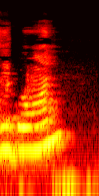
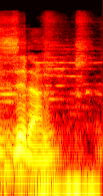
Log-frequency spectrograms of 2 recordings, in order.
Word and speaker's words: Zidan: What do your name pronounce? Zidon? My name is Zidan.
